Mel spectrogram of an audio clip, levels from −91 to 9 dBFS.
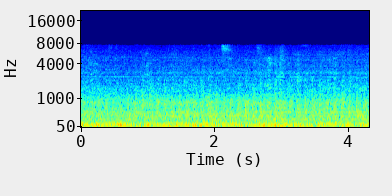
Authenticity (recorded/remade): recorded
